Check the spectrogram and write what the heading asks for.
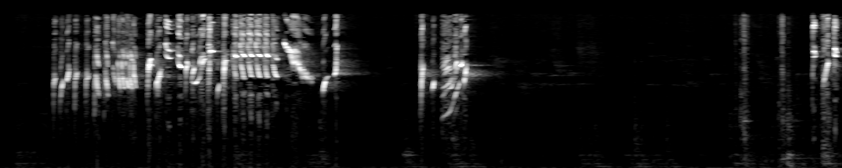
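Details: Goldfinches warming up, giving a dense three-second run of rapid twittering and buzzy trills, then a short burst and quiet scattered notes, ending with faint chirps.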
